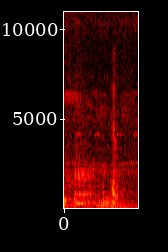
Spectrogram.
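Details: Mwamba pride lions feeding together on a single impala kill, with around twenty animals sharing the meal. Short, rough growling bursts rise over a low rumble, close and fairly quiet.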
